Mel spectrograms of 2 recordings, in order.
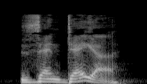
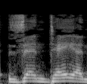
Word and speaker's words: Zendaya: Zendaya, so long A.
